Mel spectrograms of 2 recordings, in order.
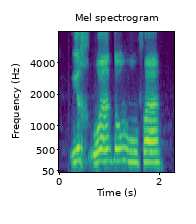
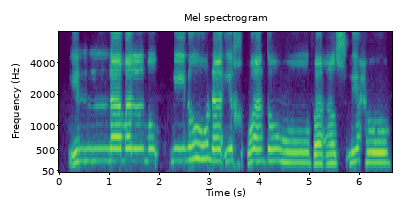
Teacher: jadi tanwin bertemu dengan fa, maka dibaca samar atau ikhfa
